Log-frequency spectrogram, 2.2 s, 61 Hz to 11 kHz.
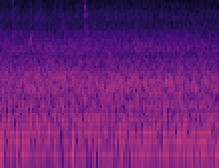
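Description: Steam locomotive R707 and its train approaching from a distance: a steady rushing rumble with no distinct exhaust beats.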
